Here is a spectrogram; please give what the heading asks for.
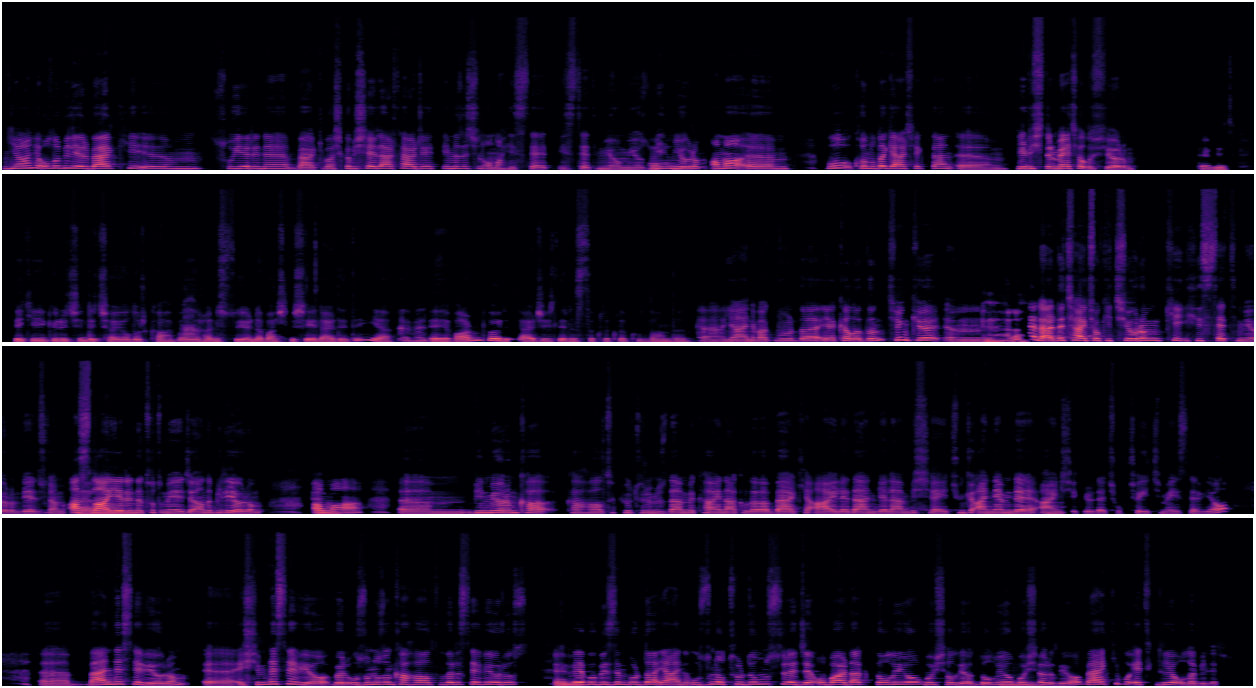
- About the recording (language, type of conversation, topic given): Turkish, podcast, Gün içinde su içme alışkanlığını nasıl geliştirebiliriz?
- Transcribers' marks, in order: other noise; chuckle; unintelligible speech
